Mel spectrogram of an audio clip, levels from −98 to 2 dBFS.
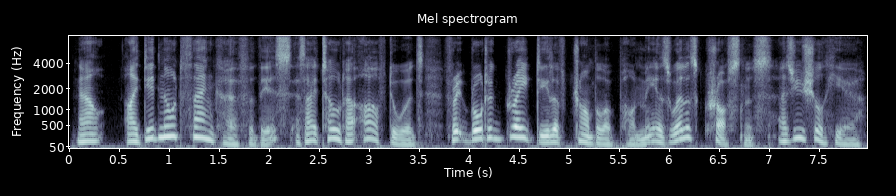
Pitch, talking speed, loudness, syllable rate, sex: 140 Hz, 235 wpm, -20 LUFS, 2.5 syllables/s, male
